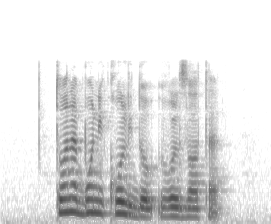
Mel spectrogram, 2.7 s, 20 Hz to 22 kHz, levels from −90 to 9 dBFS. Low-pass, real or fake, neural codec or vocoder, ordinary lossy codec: 7.2 kHz; real; none; none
